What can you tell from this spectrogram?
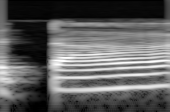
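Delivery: टा with a long, held आ; drawn-out teaching टा; sounding out syllables. Shown as a demonstration. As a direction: stretch the vowel in टा slowly. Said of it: "ये बोले, क्या बोले".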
